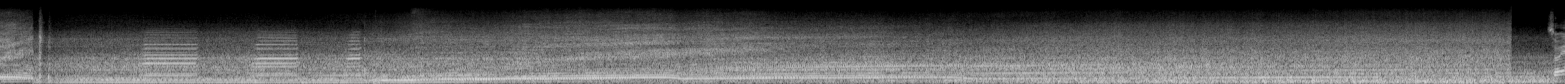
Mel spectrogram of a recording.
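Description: A BMW M3 running on E85 fuel accelerates hard in a roll race, the engine note climbing steadily through several gear changes with brief dips between shifts, loud and continuous from inside the car, with a horn-like toot early on.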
